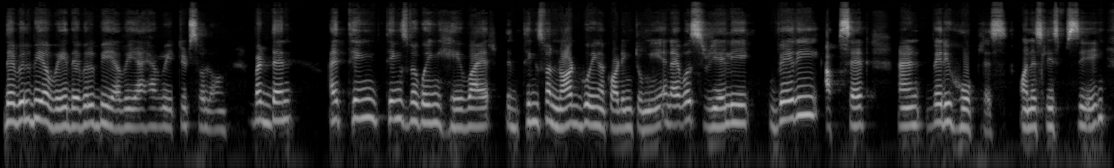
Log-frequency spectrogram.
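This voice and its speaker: A woman's voice: fairly low pitch, a little slow, mellow, no room sound. A young woman with an Indian English accent, a nursing candidate answering podcast questions candidly and slipping into Hindi now and then.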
